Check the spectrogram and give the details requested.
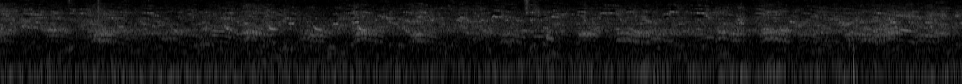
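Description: Birds chirping all around, a steady run of many short chirps rising and falling in pitch, over a low, steady background rumble.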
